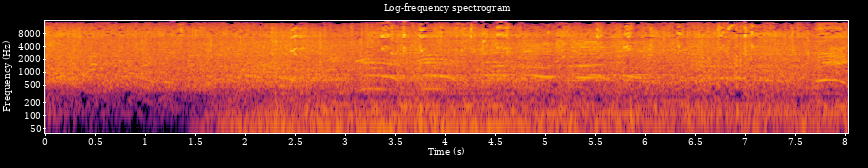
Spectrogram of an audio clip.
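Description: Arena crowd noise during a basketball game, with a basketball bouncing on the hardwood court; the low rumble of the crowd fills in about a second and a half in.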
